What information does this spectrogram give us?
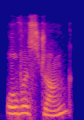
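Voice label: "overstrung", Indian English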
